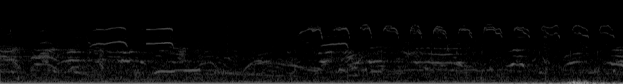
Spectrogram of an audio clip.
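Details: Osprey at a nest in the Finger Lakes region, US, with three birds at the nest on 19 July 2021, picked up by a solar-powered nest camera; a run of sharp, hooked chirps repeats quickly in the second half over steady background hiss and other faint calls.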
